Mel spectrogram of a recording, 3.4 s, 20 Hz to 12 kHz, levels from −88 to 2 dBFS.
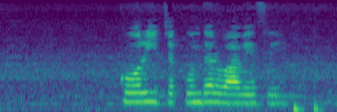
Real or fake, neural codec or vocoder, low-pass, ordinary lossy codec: real; none; 10.8 kHz; MP3, 96 kbps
